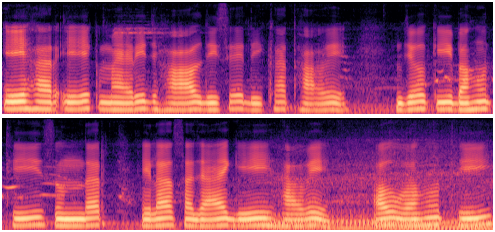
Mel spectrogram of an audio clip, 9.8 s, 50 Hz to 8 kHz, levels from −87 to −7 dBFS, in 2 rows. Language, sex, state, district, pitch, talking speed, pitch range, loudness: Chhattisgarhi, male, Chhattisgarh, Raigarh, 135 Hz, 115 wpm, 125-140 Hz, -17 LUFS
